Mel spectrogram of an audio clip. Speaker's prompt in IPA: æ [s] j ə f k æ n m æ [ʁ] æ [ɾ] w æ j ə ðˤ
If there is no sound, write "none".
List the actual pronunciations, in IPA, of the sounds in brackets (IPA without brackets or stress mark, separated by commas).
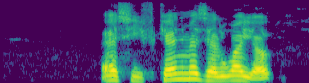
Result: s, z, l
